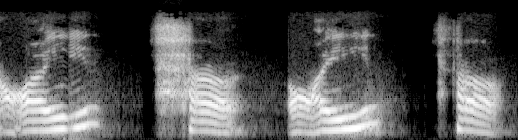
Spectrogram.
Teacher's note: ये दोनों हरूफ जो है ना यह बारीक पढ़े जाएंगे। इनको मोटा नहीं करना। · यह दोनों हरूफ जो है हलक के दरमियानी हिस्से से अदा होते हैं और जुबान जो है उसकी जड़ पीछे जो है ना ऊपर को उठ जाती है। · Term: वस्ते हलक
